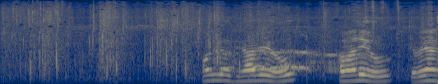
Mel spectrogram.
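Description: Footsteps with scattered clicks and rustles over ground littered with dry bamboo and debris. From about halfway in, a man's voice takes over and is the loudest sound.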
